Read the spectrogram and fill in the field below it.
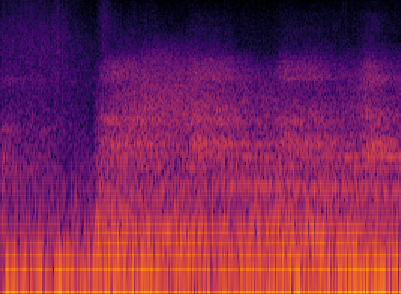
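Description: A low, eerie chant swells loudly.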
